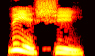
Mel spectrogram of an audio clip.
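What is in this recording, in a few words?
"劣势", Mandarin Chinese; chinese-flashcards; hsk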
